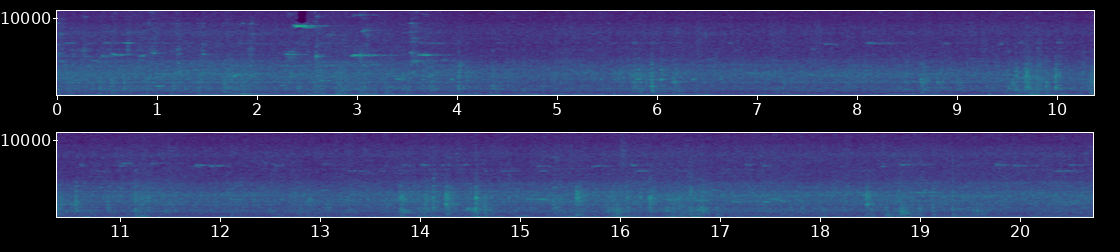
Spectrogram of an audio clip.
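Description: Kobelco long-reach excavator's diesel engine running steadily, with scattered clanks and scrapes of the bucket working among rocks.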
